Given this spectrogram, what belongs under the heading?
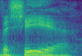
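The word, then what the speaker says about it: Vashj'ir: Yeah, it's um V A S H J comma I R that but it's pronounced Vashier something like that.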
